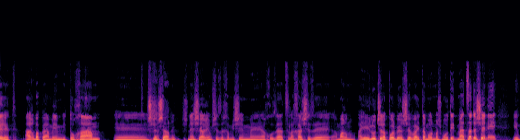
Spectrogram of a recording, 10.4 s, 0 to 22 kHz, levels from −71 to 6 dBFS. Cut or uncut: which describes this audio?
uncut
